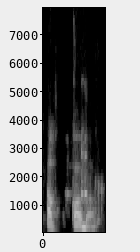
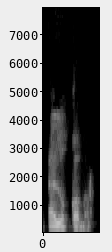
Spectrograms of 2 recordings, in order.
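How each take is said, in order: First: The L is merged into a doubled Q. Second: The L is clearly pronounced before Q. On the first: The speaker calls it wrong. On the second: The speaker calls it right.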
